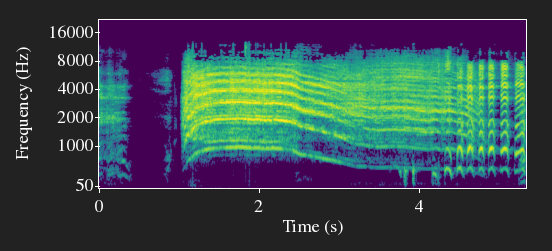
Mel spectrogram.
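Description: A person lets out a long, loud, high-pitched scream lasting about four seconds, starting abruptly after a short pause, the pitch sliding slightly down before it breaks into shaky, warbling bursts at the end.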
